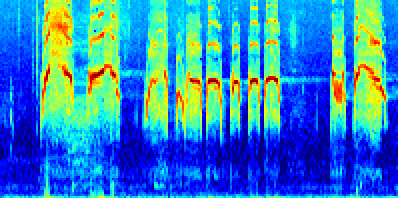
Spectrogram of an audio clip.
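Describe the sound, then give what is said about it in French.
A homemade chioccolo bird-call whistle imitating birdsong, blown in a run of about ten loud, high, bright chirps, some drawn out and some short and clipped, in uneven bursts with no talking. “Questo me lo sono fatto io perché quando ho cominciato ad usare i chioccoli dovevo fare tanta strada per andare al lavoro e sì che dovevo guidare la macchina e allora per andare a pescarlo l'ho fatto così perché finché guidavo andavo là.”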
